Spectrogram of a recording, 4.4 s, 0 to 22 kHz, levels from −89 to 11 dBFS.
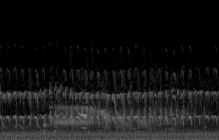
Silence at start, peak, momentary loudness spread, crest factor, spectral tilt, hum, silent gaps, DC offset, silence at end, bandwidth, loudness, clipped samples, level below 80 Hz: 0 s; -28 dBFS; 9 LU; 18 dB; -1.5 dB/octave; none; none; under 0.1%; 0 s; 16 kHz; -44 LUFS; under 0.1%; -70 dBFS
